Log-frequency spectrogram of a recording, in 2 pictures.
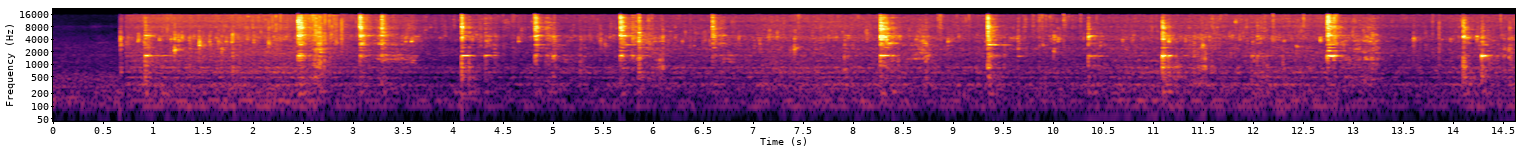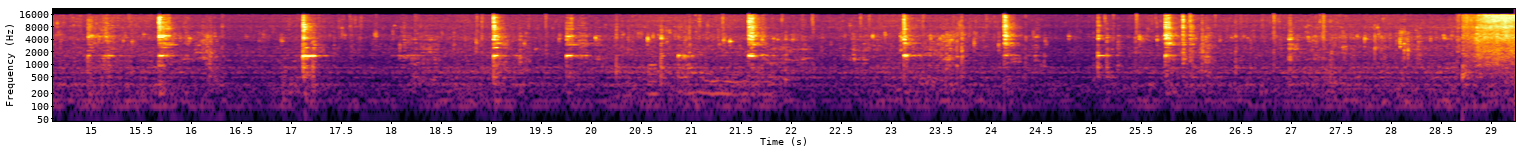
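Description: Potato chunks frying in oil in a wok, with a steady sizzle, while a metal spatula turns them, clinking and scraping against the pan at irregular intervals. The sizzle swells right at the end.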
